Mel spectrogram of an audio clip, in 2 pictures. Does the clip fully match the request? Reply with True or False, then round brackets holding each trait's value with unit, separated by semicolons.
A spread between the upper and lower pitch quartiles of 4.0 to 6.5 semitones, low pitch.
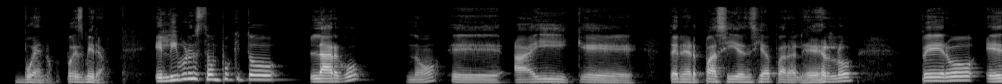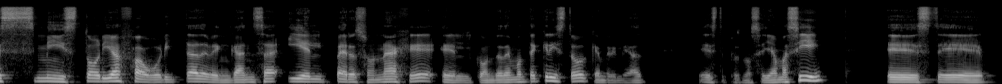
True (5.1 semitones; 120 Hz)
